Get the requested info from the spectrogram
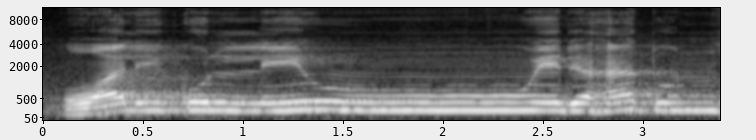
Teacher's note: تنوین کے بعد واو حروف معلوم میں سے ہے تو یہاں پر ادغام مع الغنہ ہوگا۔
